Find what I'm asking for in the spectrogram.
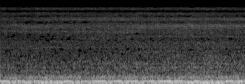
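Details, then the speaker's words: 403 Oldsmobile V8 on an engine stand, warming up, idling about 700–750 rpm with 15–16 in vacuum; deep loping rhythmic chop from the cam, no knocks or ticks; normal lopey cam idle. "but uh it's idling probably around 700 RPM I'd say 750 tops"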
